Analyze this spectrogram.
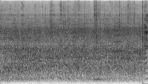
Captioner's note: laughing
